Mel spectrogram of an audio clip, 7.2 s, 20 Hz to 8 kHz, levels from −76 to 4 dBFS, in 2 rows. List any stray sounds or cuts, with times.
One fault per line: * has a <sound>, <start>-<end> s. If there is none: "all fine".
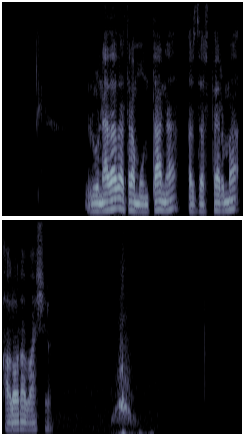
* has a whoosh, 5.2-5.9 s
